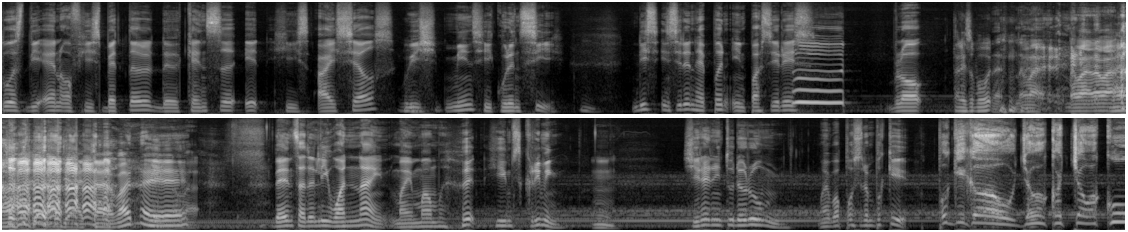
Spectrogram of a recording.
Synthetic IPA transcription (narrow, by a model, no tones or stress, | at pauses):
twɔsdiʔɛ̃ndɔfhisbɛtəldəkɛ̃nsəet̚hisʔajsɛlswit͡ʃmĩnshikudə̃nsi | disĩnsidə̃nhɛpə̃nʔĩnpasiɹiəs | blɔk̚ | t̪alisəbutabaʔlabaʔlabaʔ | baaa | dɛ̃nsadə̃nliwãnːãjt̚majmãmhəd̚hĩmskɾimĩŋ | ʃiɾɛ̃nĩnt̪udəɹũm | majbapɔsdãmpəkiʔ | pəɡikawd͡ʒaŋãnkɔt͡ʃawaku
